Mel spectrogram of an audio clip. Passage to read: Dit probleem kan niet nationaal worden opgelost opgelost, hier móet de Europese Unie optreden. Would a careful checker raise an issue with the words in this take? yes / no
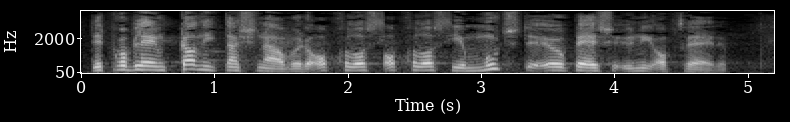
no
